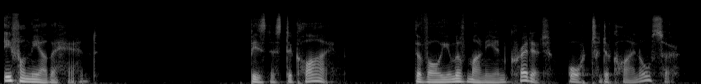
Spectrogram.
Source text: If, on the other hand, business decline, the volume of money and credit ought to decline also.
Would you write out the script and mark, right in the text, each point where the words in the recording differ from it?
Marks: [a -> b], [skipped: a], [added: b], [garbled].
If, on the other hand, business decline, the volume of money and credit ought to decline also.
